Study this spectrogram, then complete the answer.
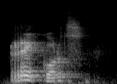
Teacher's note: Tic-tacs no lleva tilde. En cambio, records, fuerza de voz en la re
